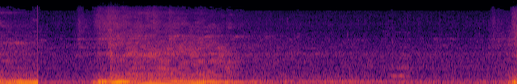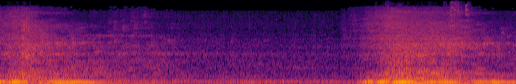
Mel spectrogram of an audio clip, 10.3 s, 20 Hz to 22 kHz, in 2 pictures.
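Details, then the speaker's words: 2013 or 2014 Mazda CX-5 after replacement with an OEM Mazda MAF sensor: three clean throttle blips, each falling back to a steady idle of about 660 rpm in park (650 desired); no codes, normal revving. "yeah everything's feels fine no issues in park the desired RPM value is 650 and right now we are doing like 660"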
